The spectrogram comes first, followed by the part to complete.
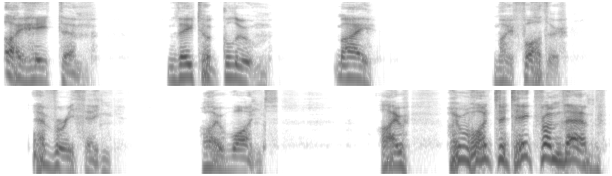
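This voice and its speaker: A grieving young pony stallion, as a woman puts him on, with a low, choked, pleading voice in a storybook reading. His pitch rises and falls with feeling, and the recording is dry and close. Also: big pitch swings, extremely slow, gravelly, pauses often, a little mellow, slightly rough, no echo, heavily acted. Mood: bitter.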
